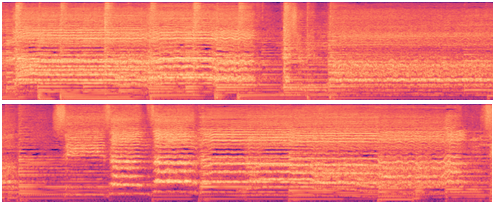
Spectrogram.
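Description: A cast ensemble singing a gospel-style choral ballad with band accompaniment: several voices together over a sustained bass line and sharp percussive hits.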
